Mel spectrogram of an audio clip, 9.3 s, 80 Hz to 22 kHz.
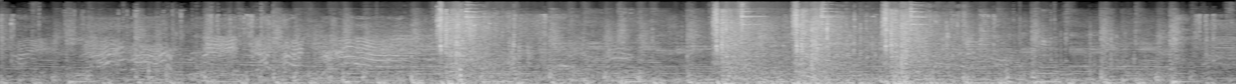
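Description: Gunfire in the Alan Wake 2 video game, a run of loud crashing shots and impacts in bursts over a dense game soundtrack, with heavier blasts near the middle of the clip.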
